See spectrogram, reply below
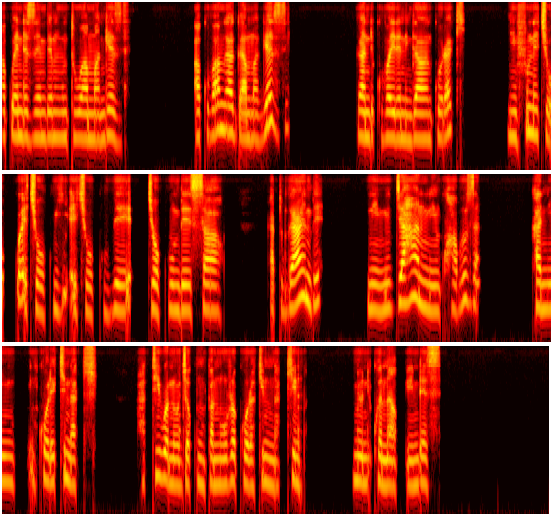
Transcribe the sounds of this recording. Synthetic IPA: akwe̞ːndezeːmbemuːntuwaːmaɡe̞zi | akuβaːŋɡaɡaːmaɡe̞zi | kaːndikuβaiɾeniɡaŋkoɾaki̥ | niɱfunecoecokiecokuβe | co̞ːkuːmbeːsaːho | katuɡaːmbe | ninɟahanuniŋku̥haβuza | kani | ŋkoɾekinakʰi̥ | hatiwanoːɟakumpanuɾakoɾakinunakʰina | monikwenaeːndeze̥

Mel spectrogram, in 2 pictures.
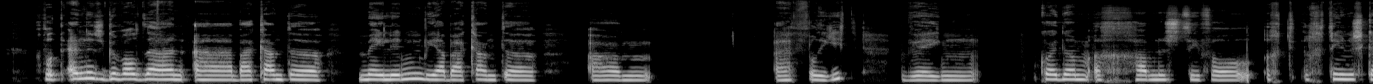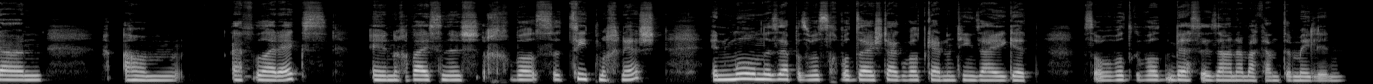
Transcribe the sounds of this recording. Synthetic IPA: ɪχvɔlˠtʰɛnlɪʃ̬ɡəvɔlˠtzaːnabakantə | meɪlˠiɾn̩viːabakʰantə | am | aθlˠiːt | veɪɡŋ̩ | kʰɔɪdəmɪ̰χhɔbnɪʃtt͡siːfəlˠɪχɪχt͡siːnɪʃt̚kaːn | m | aθlˠɛɾɪks | ɪnɪχvaɪsnɪʃtɪχvɔlsət͡siːtməχnɪʃt̚ | ɪnmuːlˠnɪs̬ɛpəs̬vuːsɪ̥χvɔlˠtz̥aɪəɾʃtaɾɡəvɔlˠtkʰɛnəntʰiːnzaɪəɾɡɪtː | sɔ̰vɔlˠtɡəvɔlˠtbɛsəɾzaːnabakʰantəmeɪlˠḭɾn̩

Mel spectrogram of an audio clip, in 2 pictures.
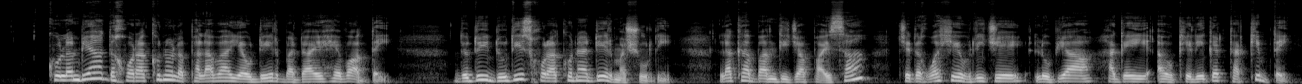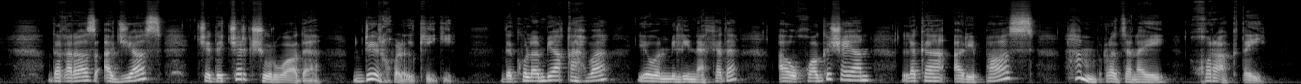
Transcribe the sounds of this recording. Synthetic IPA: kolambjɑd̪əxwaɾɑkunolapalawajawɖeɾbaɖɑjɦewɑd̪ːa̰j | d̪əd̪ujd̪ud̪izxʊɾɑkunaɖeɾmaʃhṵɾd̪ḭləkaband̪id͡ʒɑpa̰jsɑ | t͡ʃed̪əɣwaxewɾid͡ʒelubjɑhaɡəjawkʰeliɡəʈ̚t̪aɾkib̚d̪a̰j | d̪aɣaɾɑza̰d͡ʒjɑst͡ʃed̪ət͡ʃɪɾkʃoɾwɑ̰d̪a̰ | ɖeɾxwa̰ɽə̰lkʰḛɡḭ | d̪əkolambijɑqahwa | jawamɪlinaxad̪aawxwɑɡəʃajɑnləkaaɾipɑshamɾazanəjxaɾɑ̰kd̪a̰j

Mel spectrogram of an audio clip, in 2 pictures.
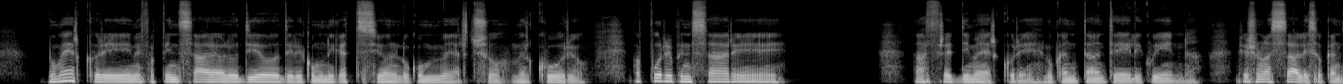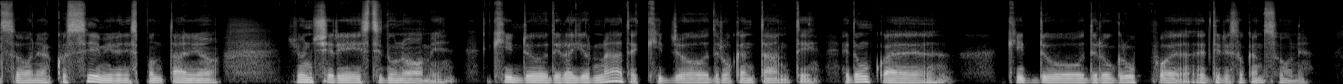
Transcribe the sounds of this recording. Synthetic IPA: lʊmɛrkʰʊɾɪmifapːɪnsaːɾɪalud̪iːʊd̪ɪlɪkʊmunikat̪sjɔːnɪlʊkʊmːɛ̰rt͡ʃʊmerkʰuːɾjʊ̰fapːuːɾɪpɪnsaːɾɪ̰ | afɾɛd̪ːimɛrkuɾɪlʊkant̪ant̪ɪːlɪkwinːapjaːt͡ʃʊnasːaːlɪsuakant̪sɔːnɪakːʊsimivjɛːnɪspʊnt̪aːnjʊ | d͡ʒunt͡ʃɪɾɪst̪id̪unɔːmḭkʰiɖːʊd̪ɪlajʊɾnaːt̪aɛkʰːiɖːʊd̪ɪlʊkant̪ant̪ɪ̰ɛd̪uŋkwɛ | kʰiɖːʊd̪ɪlʊɡɾupʰːʊ̰ɛ̰d̪ːɪlɪsukant̪sɔːnɪ

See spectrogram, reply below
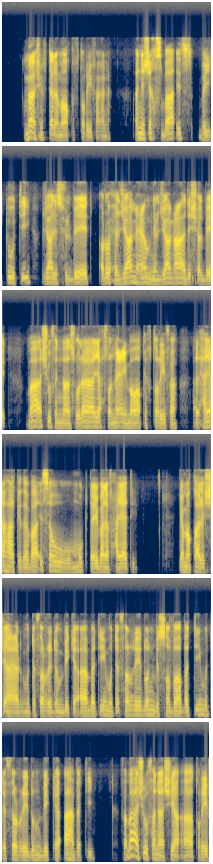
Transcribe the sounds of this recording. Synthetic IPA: maʃʊft̪ʔanamawaːqɪft̪ˤɑɾiːfa̰ʔa̰na̰ | ʔanaʃɑxsˤbaːʔɪsbajt̪uːt̪i | d͡ʒaːlɪsfilbeːt̪ʔɑ̰ɾˤuːħald͡ʒaːmʕawmɪnɪld͡ʒaːmʕaʔad̪ɪʃalbeːt̪ | maʔaʃuːfanːaːswalajɪħsˤʊlmaʕimawaːqɪft̪ˤɑɾiːfa | ʔɪ̰lħajaːɦaːkaðabaːʔɪ̰sawmʊkt̪aʕɪbʔanafi̥ħajaːt̪ḭ | kamaqɑːlaʃːaːʕɪɾmʊt̪afɑrːɪd̪bɪka̰ʔaːbat̪imʊt̪afɑrːɪd̪bɨsˤɑbɑːbat̪imʊt̪afɑrːɪd̪bɪkaʔaːbat̪i | famaʔaʃuːfʔanaʔaʃjaːʔt̪ˤɑɾiːf

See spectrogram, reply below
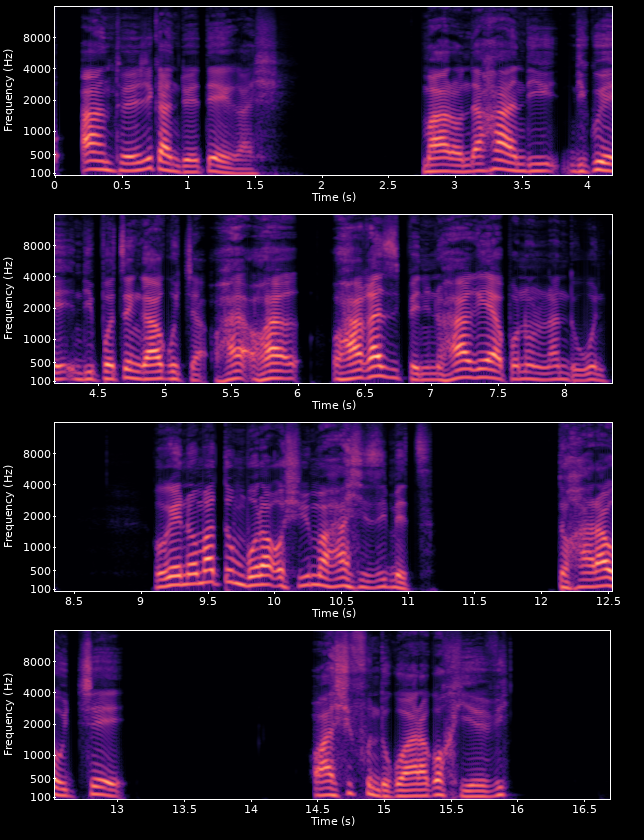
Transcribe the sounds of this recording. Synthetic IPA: antuɛnd͡ʒikandwɛtɛɣa̰ʃi̥ | maɾɔndaxandindikuɛndipɔt͡sɛŋɡak̬ut͡ʃa̰ʔaa | ɔɦaɣazipɛninɔɦaɣɛjapɔnɔnunanduɣuni | ɔɣɛnɔmatumbuɾaɔʃiwimaɦaʃ̬izimɛt͡sḁ | tɔxaɾaut͡ʃɛ | ɔaʃifundukwaɾakɔxiɛvi

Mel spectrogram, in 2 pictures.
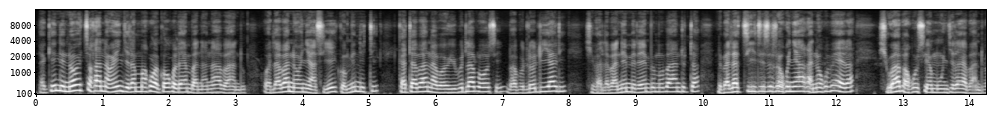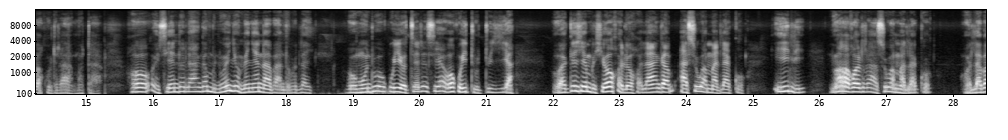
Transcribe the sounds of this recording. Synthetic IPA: lakindino̞t͡sixanaweɲɟiɾamumaxuakoxule̞ːmbananaβaːndu | olaβanoɲasijeiko̞muniti | kataβanaβawiβulaβo̞siβaβulolujali | ʃiβalaβanemiɾe̞ːmbemuβaːnduta | niβalat͡silis̬isoxuɲaxanixuβe̞ɾa | ʃiwaβaxusiamuːɲɡiɾajaβaːnduβa̰xuliɾamutaa | xoesjeːndolaːŋɡambuniweɲomeɲanaβaːnduβulai | βomuːnduwoxwijot͡se̞ɾe̞sjawoxwitutuja | owak̬iʃ̬embuʃioxoloxolaːŋɡaasiwamalako̞ | ili | nwaxaxo̞le̞ɾaːsiwama̰la̰ko̞ | o̰la

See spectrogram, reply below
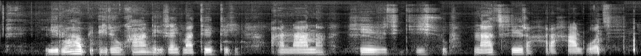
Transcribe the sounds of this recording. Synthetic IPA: inuabiʔiɾewhaniizajmat̪ʰet̪ikiananə | hevit͡si̥d̪isu | nat͡siɾahɾahalṵat͡si̥

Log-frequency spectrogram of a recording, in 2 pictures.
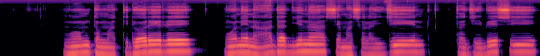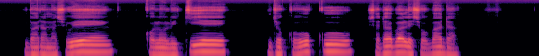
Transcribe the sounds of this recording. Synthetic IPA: mɔmt̪ɔmat̪idoɾeɾe | ŋonenaːdat̪̚ɡenasemasalaid͡ʒin | t̪ad͡ʒibesi | baɾamasueŋ | kololikie | d͡ʒokouku | sadabalesobada

